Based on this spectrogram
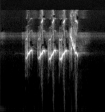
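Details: Tui tui song of a Double-collared Seedeater, played to stimulate other birds of its kind to sing. Five quick whistled phrases, each a short upward slur, ending with a steeper falling note, over a silent background.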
